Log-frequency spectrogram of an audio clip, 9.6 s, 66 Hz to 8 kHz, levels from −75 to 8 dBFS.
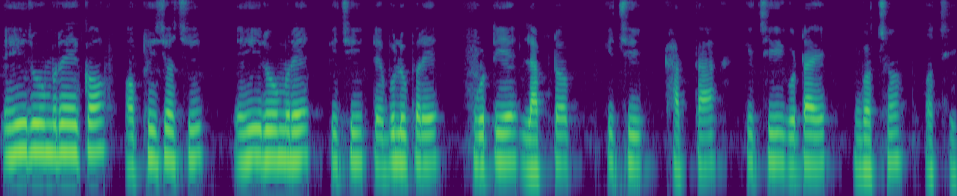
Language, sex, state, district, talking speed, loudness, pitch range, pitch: Odia, male, Odisha, Malkangiri, 125 wpm, -17 LUFS, 140-165 Hz, 150 Hz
